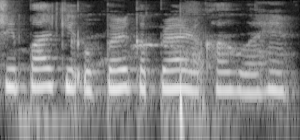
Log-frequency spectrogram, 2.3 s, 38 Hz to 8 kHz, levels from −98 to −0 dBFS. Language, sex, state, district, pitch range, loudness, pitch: Hindi, female, Arunachal Pradesh, Longding, 255-285 Hz, -18 LUFS, 270 Hz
